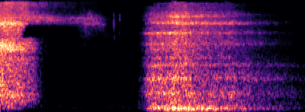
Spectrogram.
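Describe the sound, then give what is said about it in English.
A deep breath: a short airy intake followed by a long, full, steady exhale that carries loudly to the end, with no talking over it. “And breathe.”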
